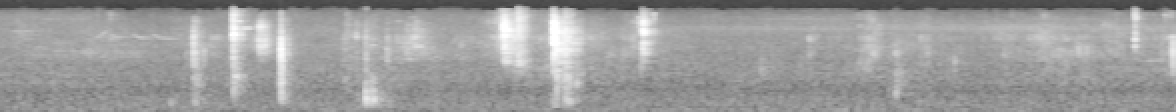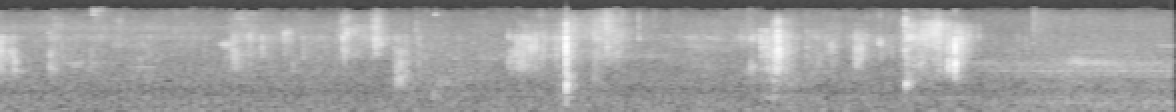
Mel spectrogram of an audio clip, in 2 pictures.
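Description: A bag rustles and clicks as a man handles it.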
